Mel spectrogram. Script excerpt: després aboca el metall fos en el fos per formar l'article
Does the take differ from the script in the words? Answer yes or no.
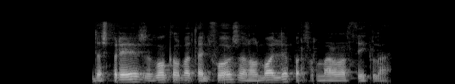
yes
